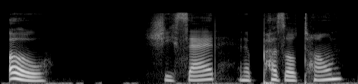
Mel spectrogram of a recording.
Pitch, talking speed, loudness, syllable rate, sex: 205 Hz, 115 wpm, -20 LUFS, 3.7 syllables/s, female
